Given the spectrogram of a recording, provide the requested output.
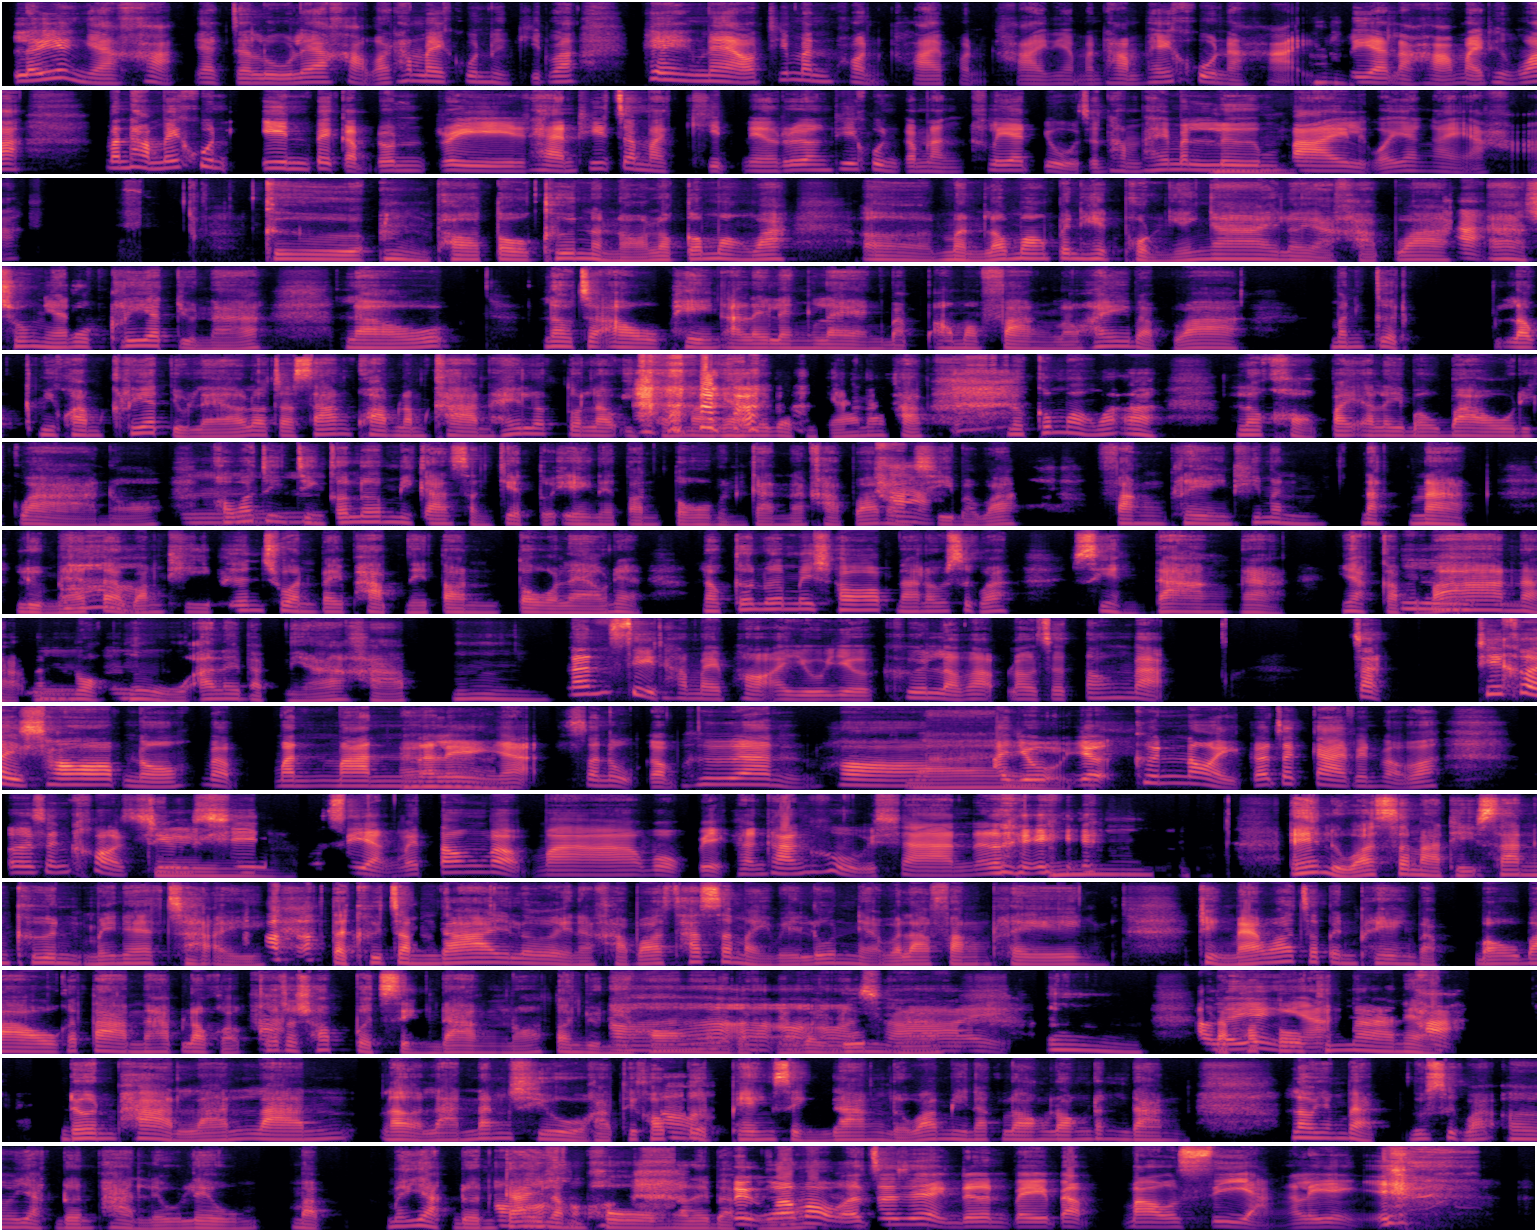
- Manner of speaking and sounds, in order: other background noise; throat clearing; tapping; laugh; laughing while speaking: "อะไรอย่างงี้"; laughing while speaking: "ใจ"; laugh; laughing while speaking: "อ๋อ"; laughing while speaking: "งี้"
- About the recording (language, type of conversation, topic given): Thai, podcast, ดนตรีช่วยให้คุณผ่านช่วงเวลาที่ยากลำบากมาได้อย่างไร?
